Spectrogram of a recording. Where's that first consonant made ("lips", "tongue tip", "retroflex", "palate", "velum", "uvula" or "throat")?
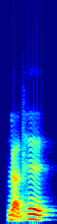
retroflex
